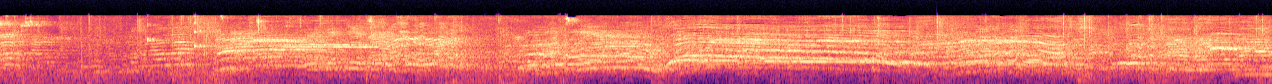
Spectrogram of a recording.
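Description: A volleyball is struck with a slap.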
